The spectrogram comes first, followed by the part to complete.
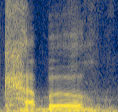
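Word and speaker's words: Cabeau: This, and I'll do my best here, Caboo Cab I I believe is the pronunciation, c a b e a u, and it has evolution pillow written on the side.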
